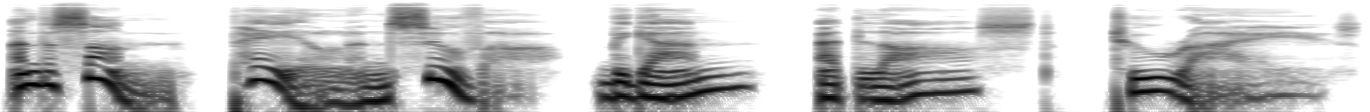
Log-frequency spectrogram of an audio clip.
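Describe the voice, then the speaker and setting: Sleep-story narrator: male actor as resolute, solemn king, low and breathy, unhurried, very dry close sound. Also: huge pitch swings, darkish tone, dry recording, full character voice. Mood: grave, resolute. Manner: solemn, measured, dramatic delivery. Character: grave, resolute English king at war, narrating his memoir. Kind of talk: scripted first-person sleep-story narration.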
